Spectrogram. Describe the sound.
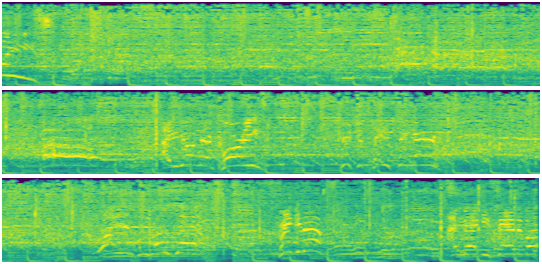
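An audience cheers and shouts steadily for about twenty seconds as Tony Robbins is brought on, a loud, dense roar of voices blended with pounding music played by a DJ underneath and occasional whoops rising above the din.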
